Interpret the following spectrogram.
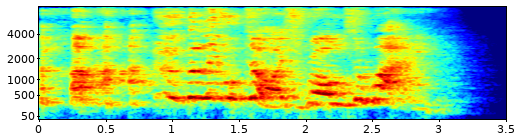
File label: Sight Lost Shout, Female, Soldier; Dialog; Barks; Battle; Sinecure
